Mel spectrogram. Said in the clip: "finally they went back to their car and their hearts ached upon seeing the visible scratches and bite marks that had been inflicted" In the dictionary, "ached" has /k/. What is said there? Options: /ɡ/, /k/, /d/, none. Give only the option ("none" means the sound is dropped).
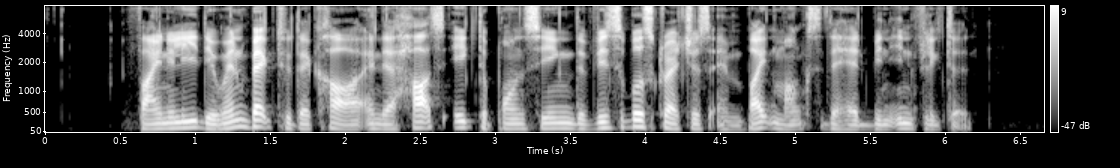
/k/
